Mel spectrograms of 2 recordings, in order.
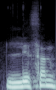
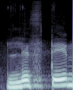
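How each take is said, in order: First: The word is said without a t sound. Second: The word is said with a clear t sound. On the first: The speaker calls it right. "लिसन पढ़ेंगे" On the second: The speaker calls it wrong. "लिस्टेन नहीं पढ़ना है"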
